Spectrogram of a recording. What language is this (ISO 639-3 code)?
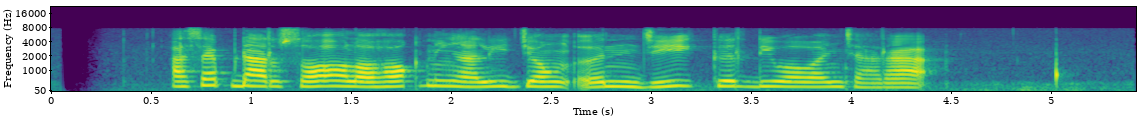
sun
